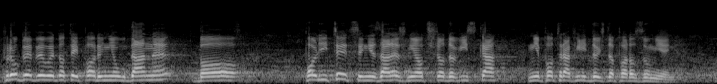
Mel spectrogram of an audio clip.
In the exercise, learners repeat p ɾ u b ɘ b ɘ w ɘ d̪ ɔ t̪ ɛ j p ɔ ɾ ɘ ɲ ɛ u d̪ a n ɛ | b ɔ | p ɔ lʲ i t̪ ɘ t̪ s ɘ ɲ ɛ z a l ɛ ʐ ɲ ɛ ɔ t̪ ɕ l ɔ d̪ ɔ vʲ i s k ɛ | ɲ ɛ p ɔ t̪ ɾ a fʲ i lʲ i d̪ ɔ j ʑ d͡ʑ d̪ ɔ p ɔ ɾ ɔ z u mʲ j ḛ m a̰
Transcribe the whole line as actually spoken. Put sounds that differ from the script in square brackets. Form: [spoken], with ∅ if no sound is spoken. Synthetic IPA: p ɾ u b ɘ b ɘ w ɘ d̪ ɔ t̪ ɛ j p ɔ ɾ ɘ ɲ ɛ u d̪ a n ɛ | b ɔ | p ɔ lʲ i t̪ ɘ t̪ s ɘ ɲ ɛ z a l ɛ ʐ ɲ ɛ ɔ t̪ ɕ [ɾ] ɔ d̪ ɔ vʲ i s k [a] | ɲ ɛ p ɔ t̪ ɾ a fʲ i lʲ i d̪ ɔ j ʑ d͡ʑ d̪ ɔ p ɔ ɾ ɔ z u mʲ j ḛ [ɲ] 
